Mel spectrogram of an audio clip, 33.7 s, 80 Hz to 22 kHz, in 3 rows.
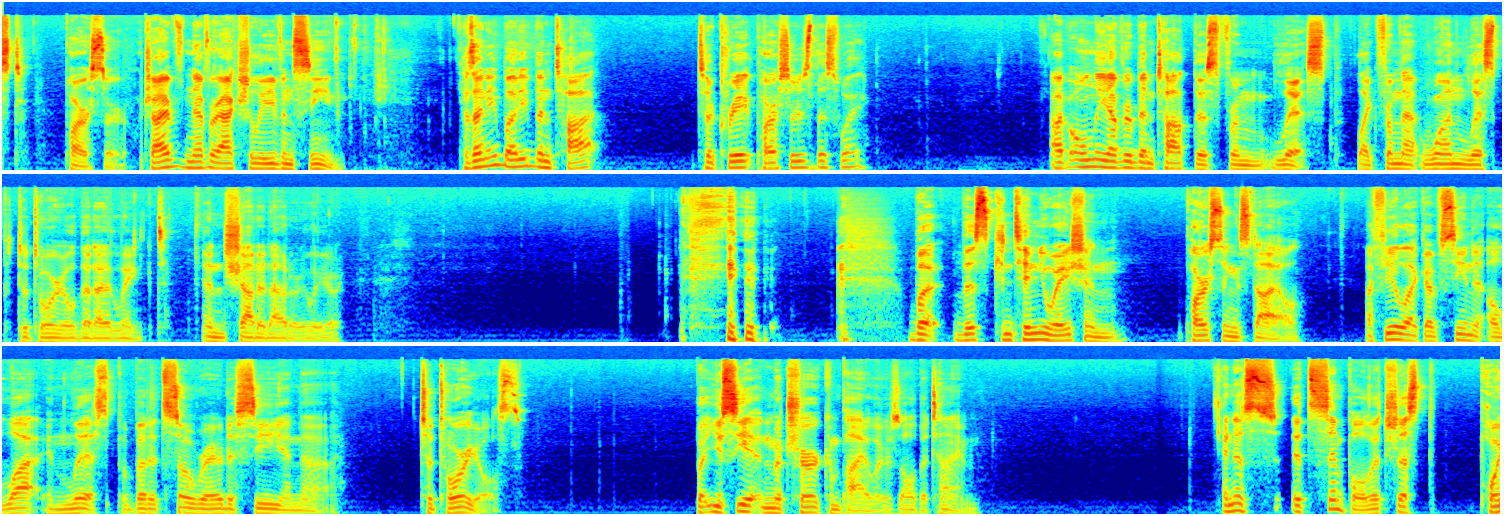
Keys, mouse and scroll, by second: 0.6 scroll down 1, 1.4 click, 1.5 click, 2.7 ctrl+s, 6.4-8.1 scroll down 9, 8.7 scroll down 3, 9.3 scroll down 4, 10.2-10.7 scroll down 1, 10.8-11.9 scroll down 4, 12.0-12.6 scroll down 3, 13.5 scroll down 2, 14.8 scroll down 2, 15.5 scroll down 1, 17.6 scroll down 2, 18.8 click, 20.1 click, 20.5 click, 20.5 click, 21.0 click, 24.2-25.4 scroll up 7, 26.7-27.4 scroll up 3, 27.4-28.0 scroll up 3, 28.7-29.3 scroll up 5, 29.4-29.7 scroll up 5, 31.0-32.1 scroll down 18, 32.2 scroll up 10.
